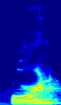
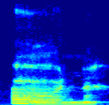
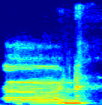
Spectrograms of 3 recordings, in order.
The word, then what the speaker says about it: Öhrn: Yeah, you can say Orn, but in Swedish you say Örn. Orn. Örn.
